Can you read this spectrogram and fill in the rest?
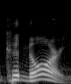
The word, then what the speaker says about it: Kennard: The story out of this one, Brandon Kennard, you pronounce the K, and there's a reason for it.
